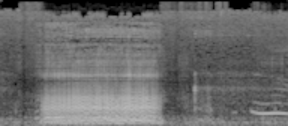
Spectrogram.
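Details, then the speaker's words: Loud snoring from a person sleeping at home: one loud, low, rattling snore lasting about one and a half seconds, then quiet breathing. "তারপরে এই যে ঘুমাচ্ছে আর কি জোরে জোরে নাক ডাকছে তো দেখো নাক ডাকাটা একটু তোমাদেরকে শোনাচ্ছি"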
